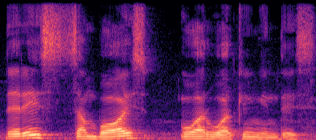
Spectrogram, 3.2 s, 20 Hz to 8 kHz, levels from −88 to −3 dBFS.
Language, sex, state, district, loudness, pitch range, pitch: English, male, Karnataka, Bangalore, -17 LUFS, 110-140 Hz, 120 Hz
